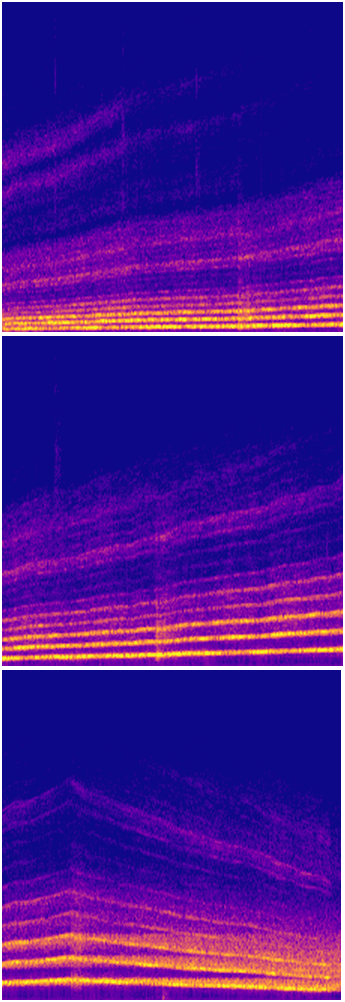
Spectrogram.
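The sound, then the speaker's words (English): A sampled vocal drone loops in a repeating texture mode with its LFO removed. It glides slowly upward in pitch like a siren, then dips slightly at the end, a smooth, sustained, buzzy tone with bright overtones. “It sounds almost like a police siren, but when we have this LFO tool,”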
